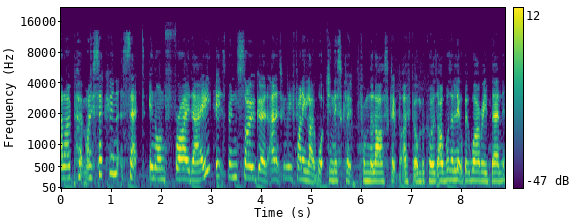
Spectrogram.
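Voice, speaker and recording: Her pitch fairly high and her intonation lively, a woman speaks at a moderate pace over noticeable background noise. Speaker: beauty and lifestyle vlogger. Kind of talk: casual vlog diary.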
